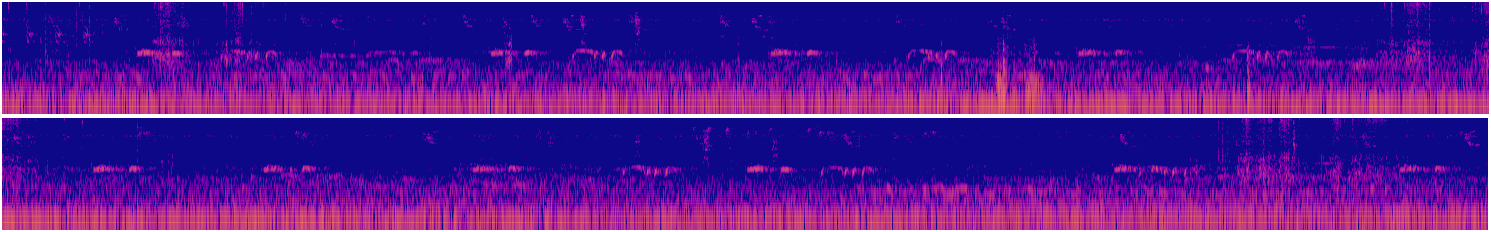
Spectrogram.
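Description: Faint, short bird calls repeating every second or two, with a few brief crinkles of a plastic food bag being handled.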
